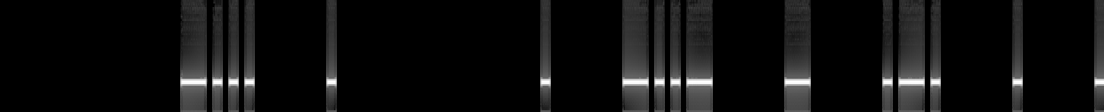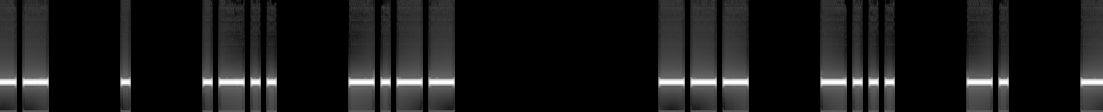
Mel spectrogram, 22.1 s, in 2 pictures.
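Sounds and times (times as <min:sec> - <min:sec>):
morse code at 5 wpm: 0:01.8 - 0:02.6, 0:06.2 - 0:07.2, 0:07.8 - 0:08.1, 0:08.8 - 0:09.4, 0:11.0 - 0:11.6, 0:13.1 - 0:13.8, 0:14.6 - 0:15.6, 0:17.6 - 0:18.6, 0:19.2 - 0:20.0, 0:20.7 - 0:21.2, 0:21.8 - 0:22.0.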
